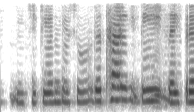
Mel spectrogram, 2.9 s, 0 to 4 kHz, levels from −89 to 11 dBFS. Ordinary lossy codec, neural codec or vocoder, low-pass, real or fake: AAC, 24 kbps; codec, 44.1 kHz, 1.7 kbps, Pupu-Codec; 3.6 kHz; fake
